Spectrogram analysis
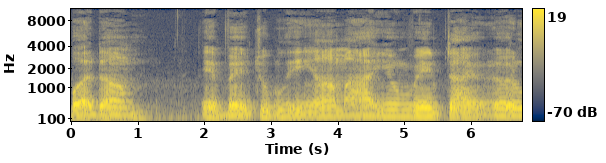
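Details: Man in his 60s with ALS; symptoms began in 2017 with a raspy voice, diagnosed in 2020; the disease started by affecting his speech, and he speaks with a delay; dysarthria due to ALS.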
